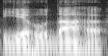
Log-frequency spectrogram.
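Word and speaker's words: יהודה: आ जाता है, यानी पहला अक्षर य की बजाय ये होगा, तो यहूदा।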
